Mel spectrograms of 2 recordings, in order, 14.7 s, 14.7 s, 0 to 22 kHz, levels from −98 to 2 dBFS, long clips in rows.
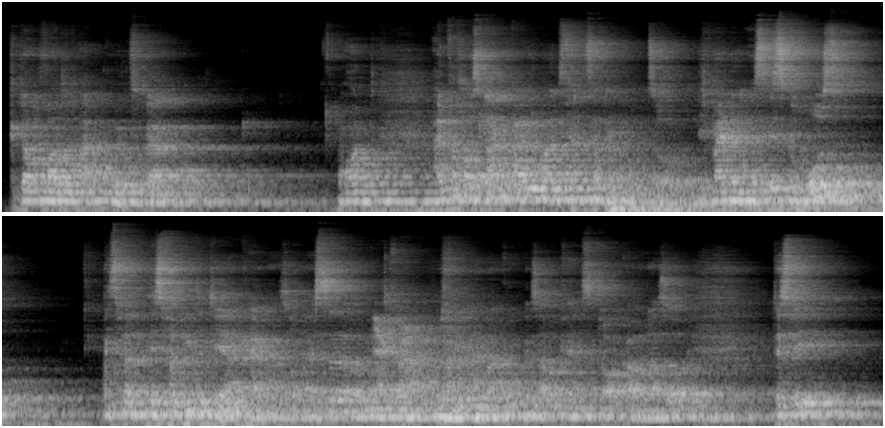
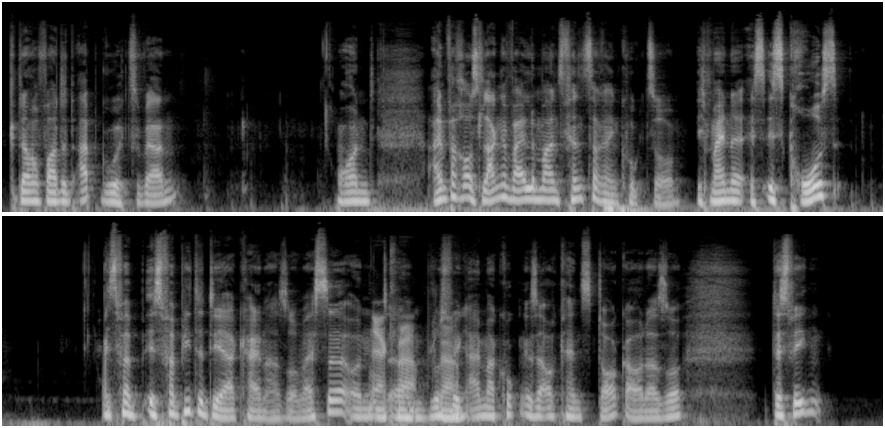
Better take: second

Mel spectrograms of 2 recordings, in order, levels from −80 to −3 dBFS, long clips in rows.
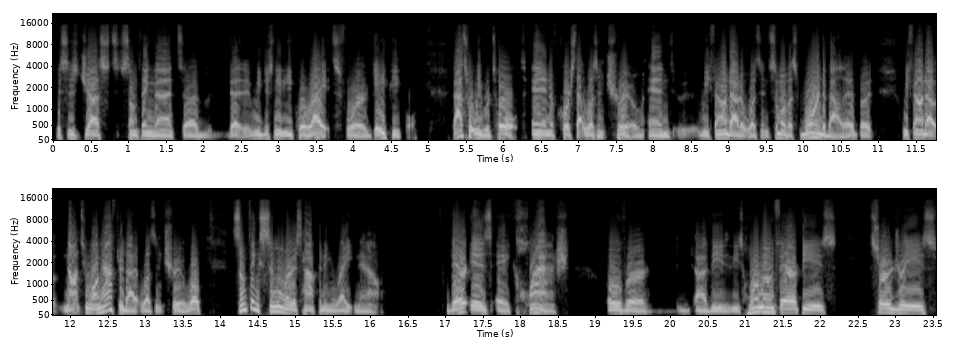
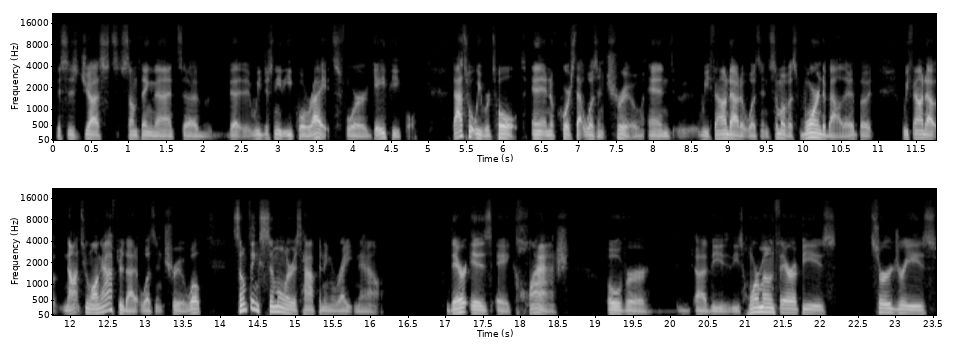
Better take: second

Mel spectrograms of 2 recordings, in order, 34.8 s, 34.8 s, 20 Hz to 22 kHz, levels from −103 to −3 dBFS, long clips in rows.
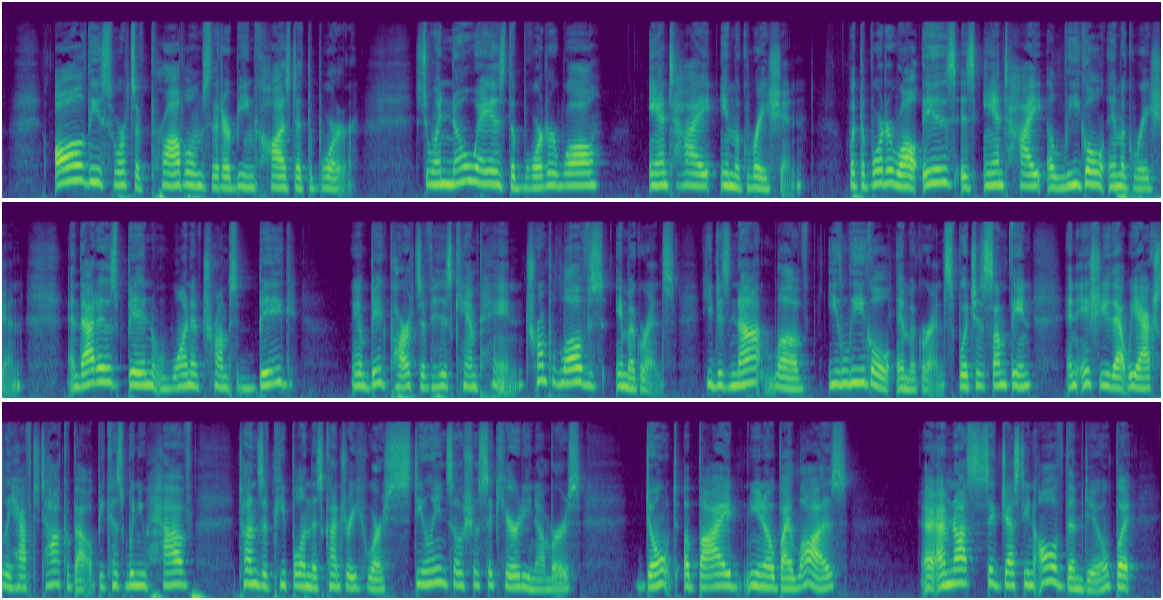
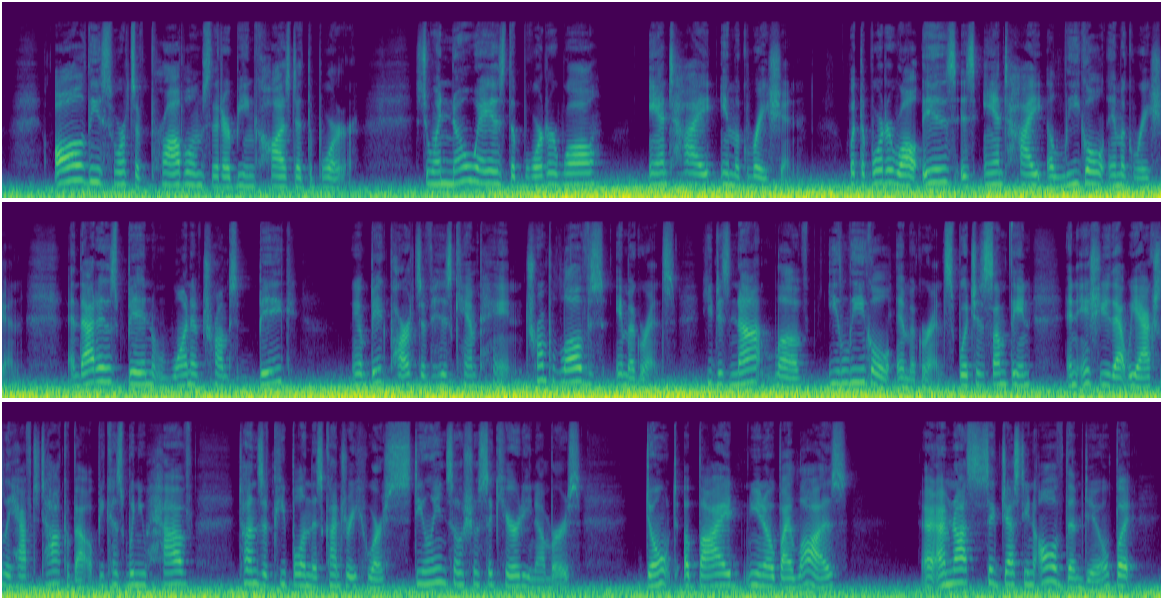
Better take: first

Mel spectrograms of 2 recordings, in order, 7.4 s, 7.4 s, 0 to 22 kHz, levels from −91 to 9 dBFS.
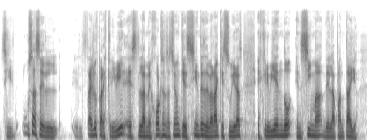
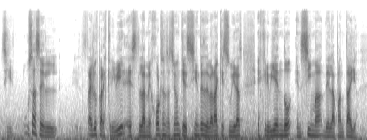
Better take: first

